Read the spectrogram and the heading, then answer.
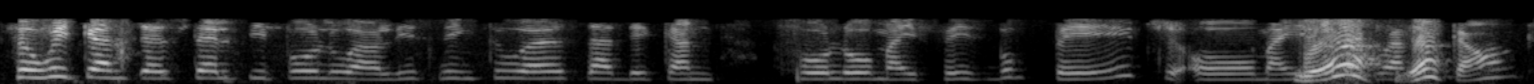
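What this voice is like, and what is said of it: French-accented English. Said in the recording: “it's good to hear a French, accent in Louisiana”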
